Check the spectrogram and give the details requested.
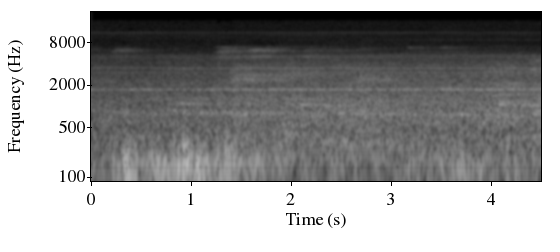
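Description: E3 series 2000 Shinkansen train pulling slowly into a station platform: a heavy rumble of wheels and bogies, loudest in the first second and a half, then a steady running noise with faint high wheel squeals.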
